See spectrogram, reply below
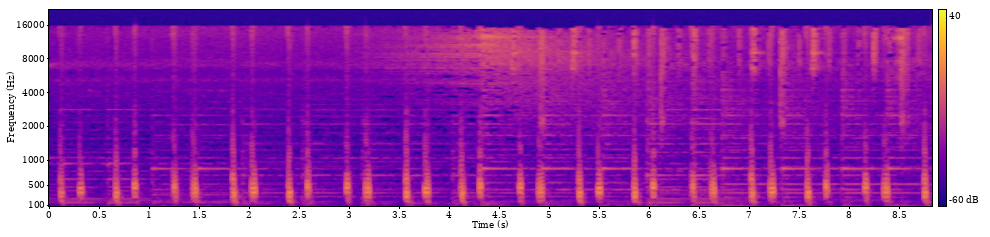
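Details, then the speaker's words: Serenity SR-100 fetal Doppler probe moved clockwise below the navel over gel on a pregnant abdomen picks up rapid, regular fetal heartbeat thumps of about 150 a minute, with background music: fetal heartbeat on Doppler. "Lakukan dengan cara memutar 360 derajat dari bawah pusar searah jarum jam hingga menemukan suara detak jantung bayi Anda."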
